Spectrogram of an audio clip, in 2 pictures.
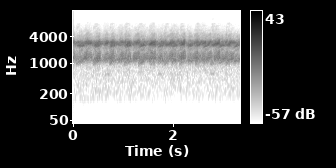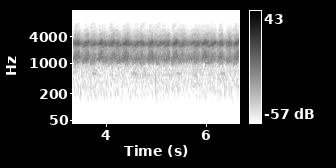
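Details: Many frogs call together in a dense, steady chorus of overlapping, rattling croaks. The pulses blur into one continuous buzzy wash with no pauses, and no other sounds can be heard.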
